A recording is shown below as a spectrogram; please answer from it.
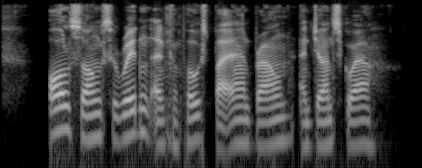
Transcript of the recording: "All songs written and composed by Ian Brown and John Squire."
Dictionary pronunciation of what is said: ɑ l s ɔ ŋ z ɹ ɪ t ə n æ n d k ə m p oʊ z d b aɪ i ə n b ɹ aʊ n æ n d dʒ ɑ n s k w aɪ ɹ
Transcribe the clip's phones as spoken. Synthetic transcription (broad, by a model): ɑ l s ɔ ŋ s ɹ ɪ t n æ n k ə m p oʊ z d b aɪ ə n b ɹ aʊ n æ n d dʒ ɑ n s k w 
